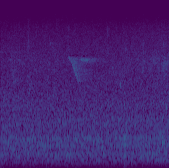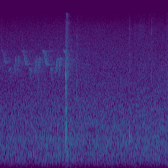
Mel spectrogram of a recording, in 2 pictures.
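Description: Steady rushing of a fast, swollen river, with a songbird giving a falling call about a second and a half in and a short run of chirps in the middle. A single sharp click, the loudest sound, comes just after the chirps, with a fainter one about a second later.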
